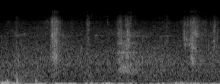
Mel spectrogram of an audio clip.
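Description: Footsteps walking along a wet trail past streams near a remote cabin during a rainstorm, a handful of soft irregular steps, fairly close and quiet, alone without talk.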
